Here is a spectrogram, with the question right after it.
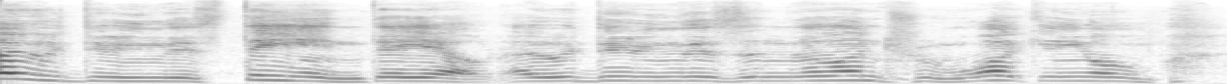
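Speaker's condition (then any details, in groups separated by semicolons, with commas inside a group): Cerebral palsy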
